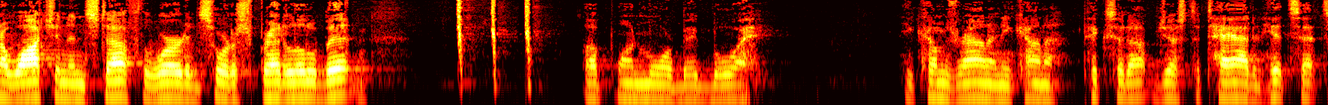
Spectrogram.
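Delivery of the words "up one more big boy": soft command. Retold or imitated. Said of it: "He said".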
